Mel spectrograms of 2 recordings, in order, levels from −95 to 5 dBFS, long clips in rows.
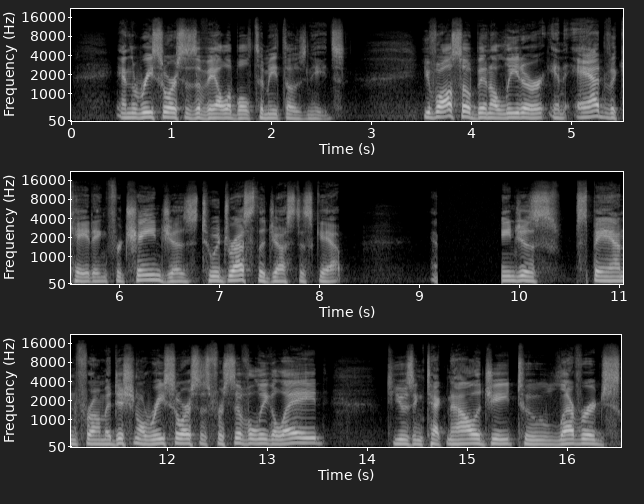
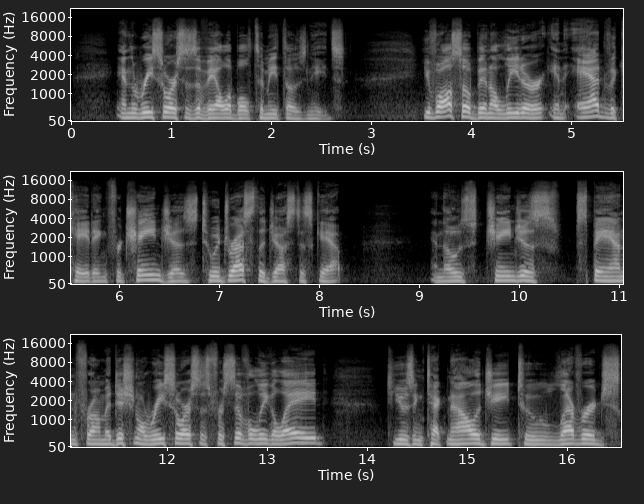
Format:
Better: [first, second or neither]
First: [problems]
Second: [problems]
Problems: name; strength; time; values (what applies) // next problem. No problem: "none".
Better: second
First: audio cutting out; at 9 s for 0.5 s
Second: none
